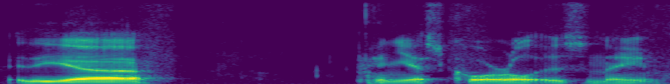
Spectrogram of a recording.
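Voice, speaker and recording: Very deep-voiced man, blunt podcast co-host. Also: steady tone, unhurried. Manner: blunt, swears casually. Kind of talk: casual opinionated conversation.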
